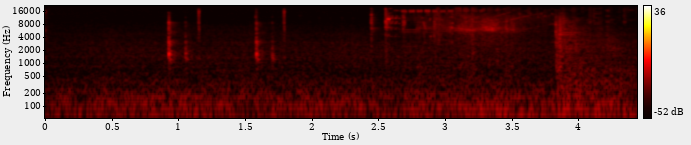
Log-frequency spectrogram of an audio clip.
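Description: Light clicking keystrokes on a new computer keyboard, a few scattered taps and short bursts at a quiet, close level over soft background hum.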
